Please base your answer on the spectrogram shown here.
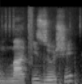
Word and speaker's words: makizushi: se junta os kanjis, algumas sílabas vão receber o tenten na fonética, que transforma o S num som de Z. Então, su fica zu. Então, makizushi, sushi enrolado.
